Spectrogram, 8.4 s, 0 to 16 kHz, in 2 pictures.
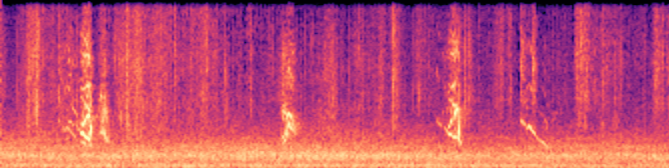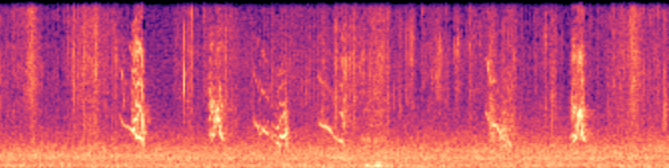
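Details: Sparrows together in March 2018: a steady scatter of crisp, high chirps every second or so, some in quick pairs, over a soft steady background noise.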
